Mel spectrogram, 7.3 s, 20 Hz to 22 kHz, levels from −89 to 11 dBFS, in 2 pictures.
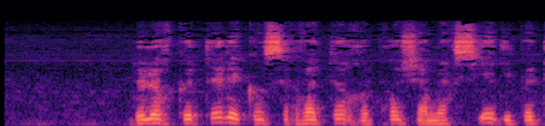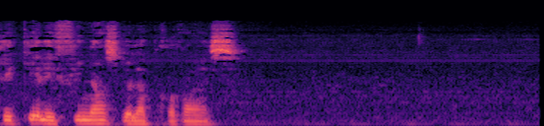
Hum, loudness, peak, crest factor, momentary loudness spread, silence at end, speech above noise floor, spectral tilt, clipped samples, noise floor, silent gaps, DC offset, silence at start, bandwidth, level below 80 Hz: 50 Hz at -45 dBFS; -19 LUFS; -2 dBFS; 20 dB; 9 LU; 2.05 s; 34 dB; -3.5 dB/octave; under 0.1%; -54 dBFS; none; under 0.1%; 0.9 s; 11.5 kHz; -50 dBFS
